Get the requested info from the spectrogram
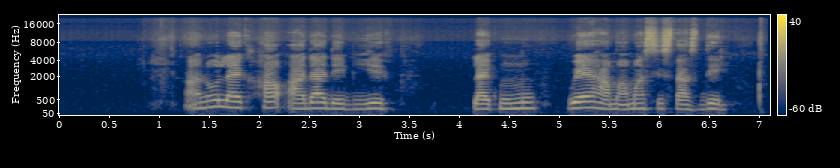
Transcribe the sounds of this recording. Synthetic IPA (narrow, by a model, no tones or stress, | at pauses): a̰nolaɪkhawʔadadebie | laɪkmũmũ | wɛɦamãmãsistasde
